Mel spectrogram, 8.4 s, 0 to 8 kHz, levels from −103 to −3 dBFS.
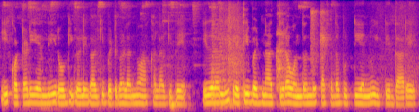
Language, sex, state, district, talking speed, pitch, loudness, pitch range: Kannada, female, Karnataka, Bangalore, 115 wpm, 155 Hz, -17 LUFS, 150-165 Hz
